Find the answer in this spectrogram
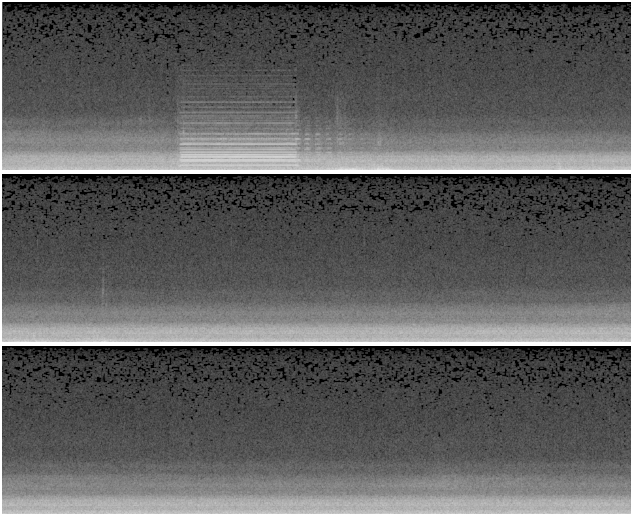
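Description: A vehicle horn sounds one steady blast about three seconds in, lasting under two seconds, over the steady road noise of a car driving at highway speed. A few low thumps follow a second or two later, and another comes about eleven seconds in.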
